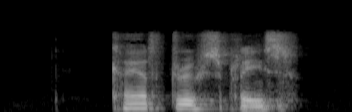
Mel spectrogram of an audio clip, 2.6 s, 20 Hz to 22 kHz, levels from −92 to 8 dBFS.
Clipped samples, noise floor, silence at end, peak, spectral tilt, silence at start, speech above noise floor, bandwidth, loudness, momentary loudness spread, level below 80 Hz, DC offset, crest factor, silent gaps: under 0.1%; -75 dBFS; 0.45 s; -14 dBFS; -5 dB/octave; 0.85 s; 45 dB; 8 kHz; -30 LUFS; 10 LU; -68 dBFS; under 0.1%; 18 dB; none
